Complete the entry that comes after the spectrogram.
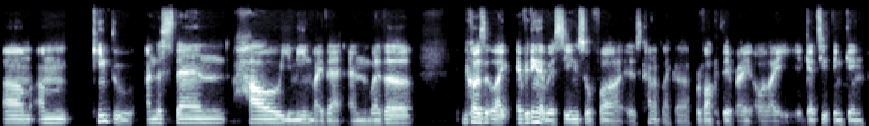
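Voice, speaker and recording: A man's voice: fairly low pitch, little pitch movement, normal speed. A man on a video call asking a question, tentative and full of fillers. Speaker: audience member asking a question. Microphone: laptop video call.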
